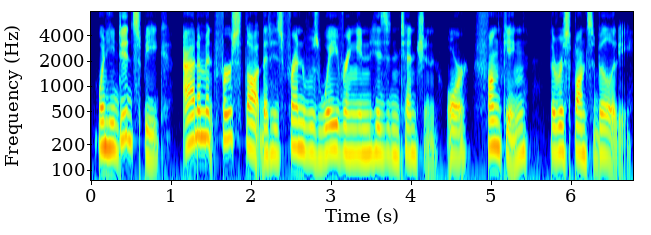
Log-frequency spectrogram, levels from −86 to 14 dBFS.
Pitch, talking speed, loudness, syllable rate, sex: 170 Hz, 175 wpm, -21 LUFS, 5.1 syllables/s, female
